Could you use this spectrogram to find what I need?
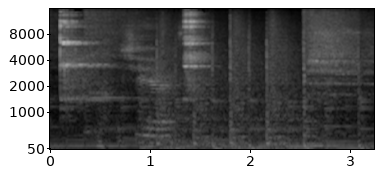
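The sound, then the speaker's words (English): Glasses clink together in a toast, with several bright, ringing chimes spread over a few seconds while voices murmur and chatter. “Oh, thank you so much. Cheers.”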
